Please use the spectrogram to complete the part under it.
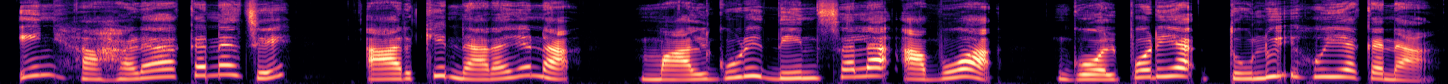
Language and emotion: Santali, surprised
